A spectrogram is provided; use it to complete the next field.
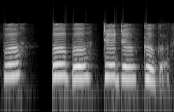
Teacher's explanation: किस तरह से साउंड ब्लॉक हुई है बट एट 3 डिफरेंट पॉइंट्स, और आपको पता है वो कौन से हैं, लेबियल है, वो एल्वियोलर है, वो वीलर है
